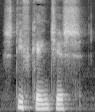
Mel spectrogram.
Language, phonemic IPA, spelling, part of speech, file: Dutch, /ˈstifkɪncəs/, stiefkindjes, noun, Nl-stiefkindjes.ogg
- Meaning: plural of stiefkindje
